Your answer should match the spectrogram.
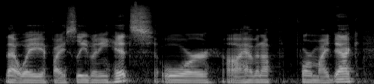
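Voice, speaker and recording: A man's voice: deep voice, fairly even intonation, moderate pace, fairly bright tone. A man talking casually while opening trading cards, slightly congested from a cold, reading card text aloud, recorded on a phone. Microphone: phone recording at point-of-view angle.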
